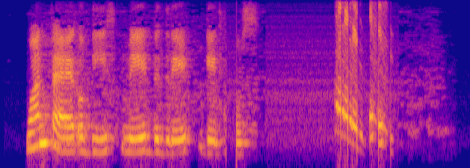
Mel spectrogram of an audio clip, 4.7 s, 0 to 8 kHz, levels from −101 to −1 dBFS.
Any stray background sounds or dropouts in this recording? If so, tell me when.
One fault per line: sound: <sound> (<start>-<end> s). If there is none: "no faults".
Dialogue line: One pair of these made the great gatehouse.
sound: dropout (2.3-2.4 s)
sound: chirp (3.3-3.9 s)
